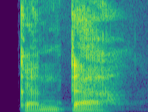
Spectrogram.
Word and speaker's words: cantar: Para empezar, la R final no se pronuncia en los infinitivos verbales.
